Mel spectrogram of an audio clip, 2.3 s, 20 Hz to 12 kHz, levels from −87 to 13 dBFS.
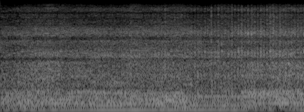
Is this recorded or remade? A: remade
